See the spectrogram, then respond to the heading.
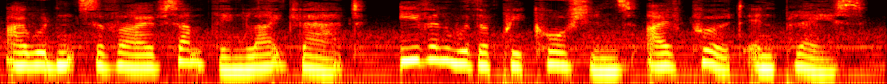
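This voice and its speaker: A woman's voice: medium pitch, expressive, moderate pace, a little mellow, close to an everyday voice. A woman playing a determined artificial intelligence in an audio drama, composed, persuasive and insistent. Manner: composed, insistent, matter-of-fact. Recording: music behind the voice.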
